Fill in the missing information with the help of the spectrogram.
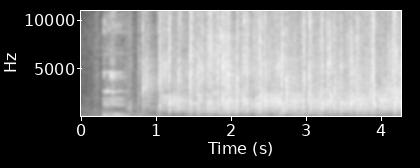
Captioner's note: applause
